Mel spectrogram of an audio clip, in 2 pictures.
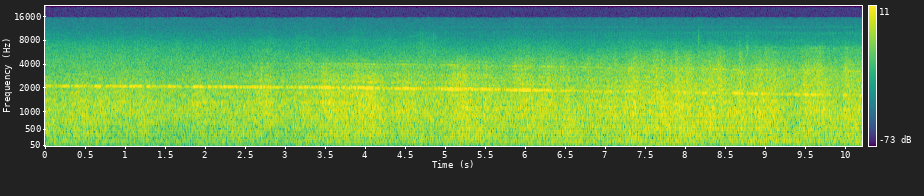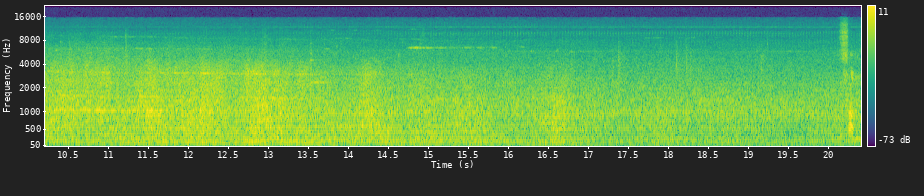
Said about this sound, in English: third ITA jet inbound.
